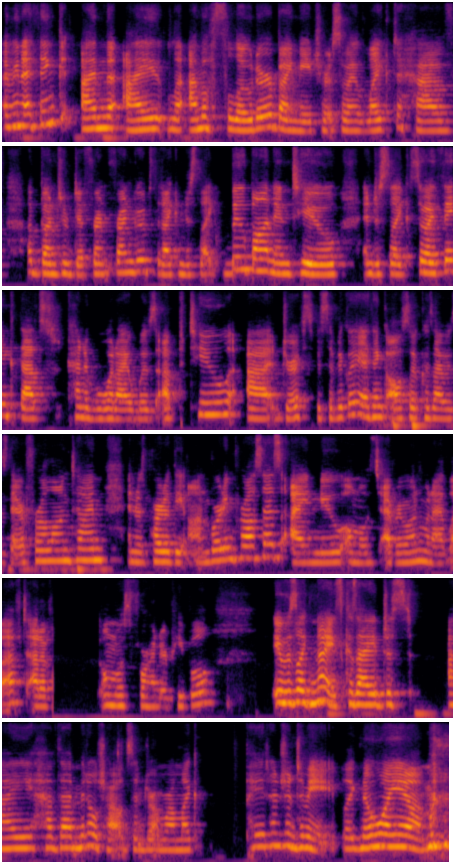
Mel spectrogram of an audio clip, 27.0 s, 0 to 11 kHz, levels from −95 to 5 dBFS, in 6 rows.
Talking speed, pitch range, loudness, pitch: 225 wpm, 195-245 Hz, -25 LUFS, 215 Hz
